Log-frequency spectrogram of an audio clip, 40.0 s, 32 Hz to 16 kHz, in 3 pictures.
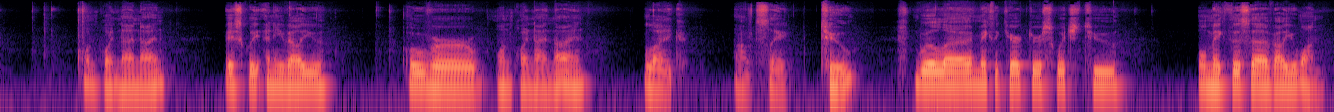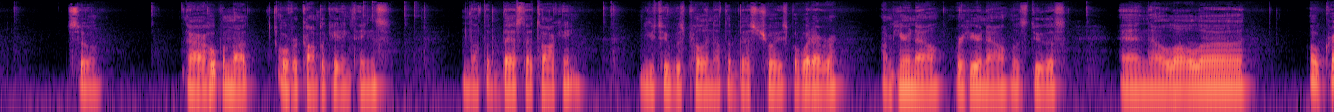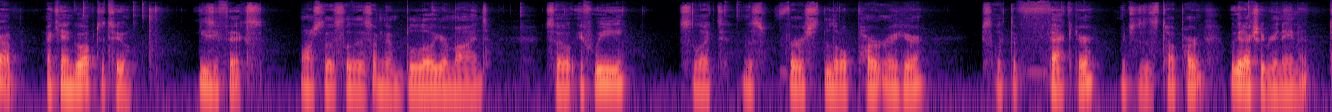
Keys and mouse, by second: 2.8-4.7 drag, 16.8-17.9 drag, 17.9 g, 20.7 click, 27.8 click, 28.0 Tab, 29.0 n, 35.4-36.7 drag, 36.7 middle click, 37.1-40.0 drag.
